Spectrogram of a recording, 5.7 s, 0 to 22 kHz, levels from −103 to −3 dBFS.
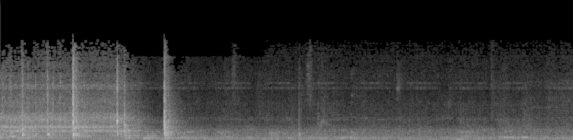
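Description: No audible technical faults.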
